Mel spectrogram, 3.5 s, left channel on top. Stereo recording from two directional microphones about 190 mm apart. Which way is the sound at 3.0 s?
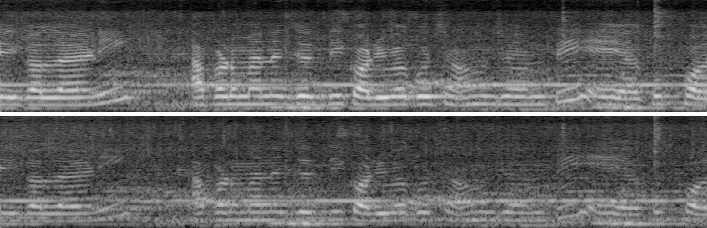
25° left (ahead or behind).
